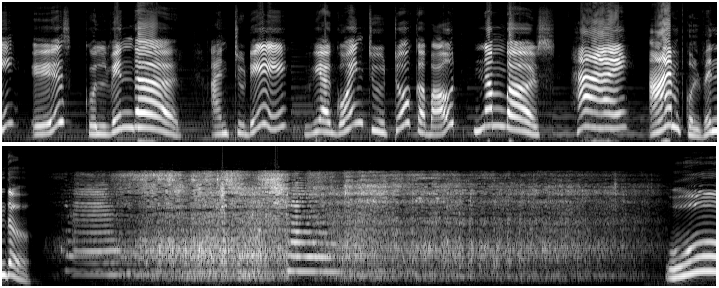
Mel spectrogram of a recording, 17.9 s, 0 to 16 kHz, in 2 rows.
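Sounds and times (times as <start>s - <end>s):
speech: 0.0s - 10.2s, 12.0s - 13.1s, 17.2s - 17.8s
train horn blast: 9.7s - 10.6s, 12.2s - 13.7s
train rumbling along the tracks: 10.5s - 17.1s.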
